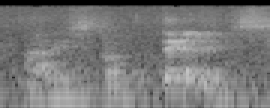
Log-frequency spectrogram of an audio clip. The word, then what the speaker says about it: Aristotle: the platonic Academy and he is in Greek called Aristotle thank you we have to have the stress on the head on pen ultimate syllable ones Aristotle so you get different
